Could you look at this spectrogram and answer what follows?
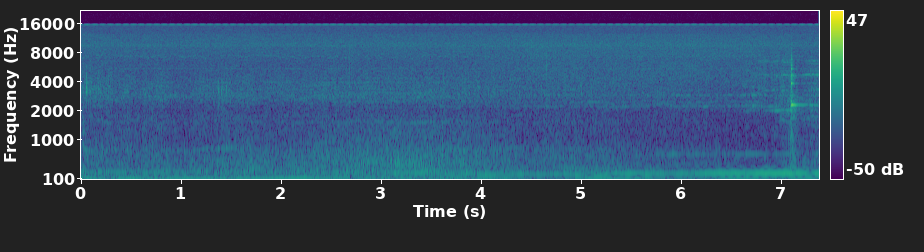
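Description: Steady low, engine-like rumble with a wash of noise, as of a passing vehicle. A held low musical note comes in about halfway, and further notes enter near the end.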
